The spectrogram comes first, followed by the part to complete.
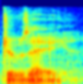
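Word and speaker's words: Jose: talk about the new characters let's talk about josée that's they pronounce it in game josée is the little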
